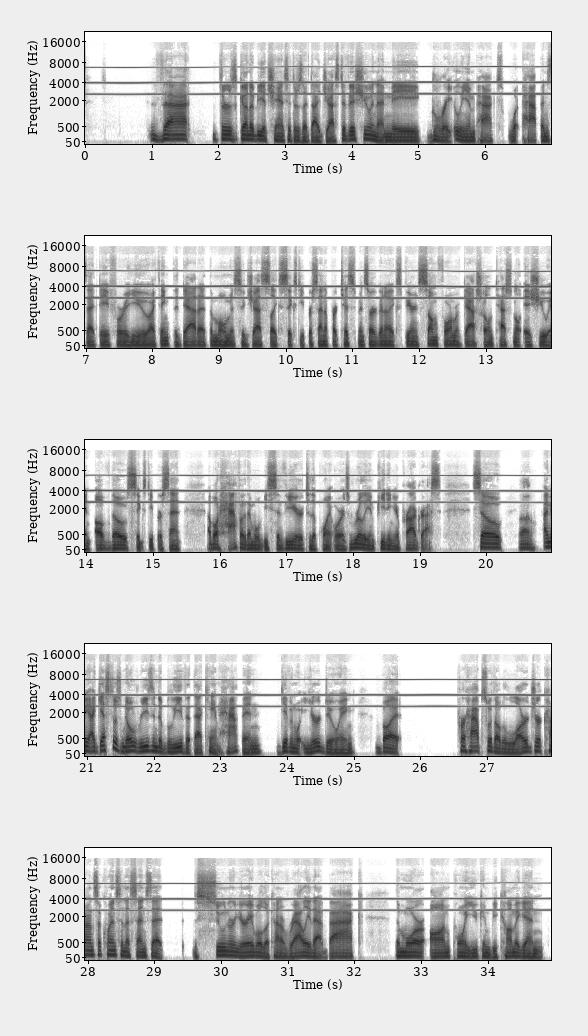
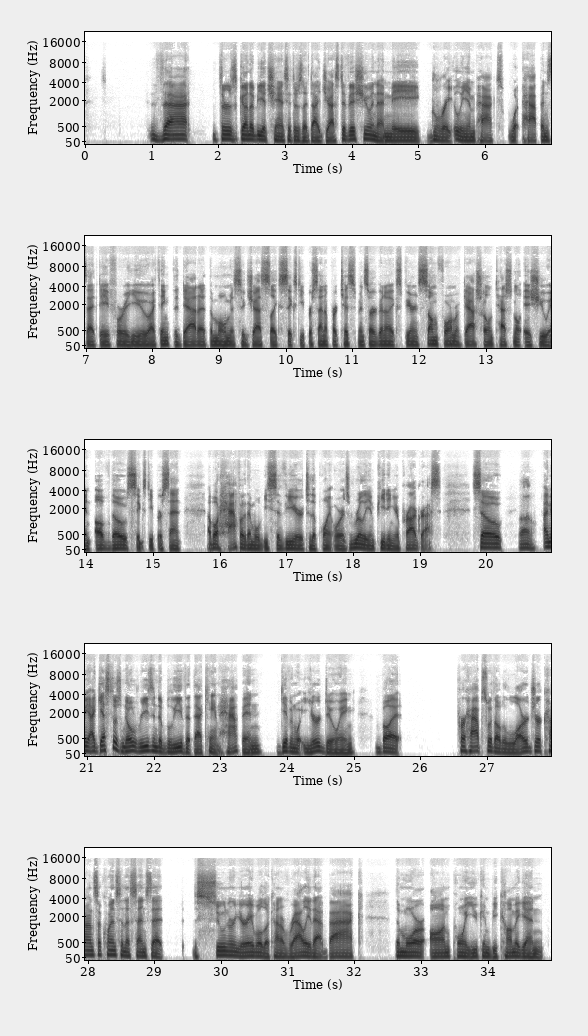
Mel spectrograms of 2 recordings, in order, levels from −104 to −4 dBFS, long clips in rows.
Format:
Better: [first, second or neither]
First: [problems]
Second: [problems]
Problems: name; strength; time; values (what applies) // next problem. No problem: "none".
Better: second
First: high-pitched whine; loud; throughout; 7 kHz, 7 dB below the speech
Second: none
